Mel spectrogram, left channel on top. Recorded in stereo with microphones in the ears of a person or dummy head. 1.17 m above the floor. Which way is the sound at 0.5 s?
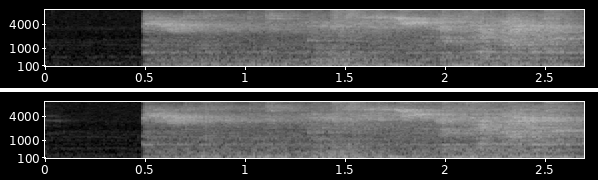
20° right (ahead or behind).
